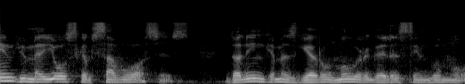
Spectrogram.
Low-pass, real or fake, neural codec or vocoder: 7.2 kHz; fake; codec, 16 kHz, 1 kbps, X-Codec, HuBERT features, trained on LibriSpeech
